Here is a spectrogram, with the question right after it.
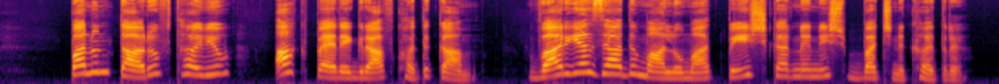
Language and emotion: Kashmiri, neutral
